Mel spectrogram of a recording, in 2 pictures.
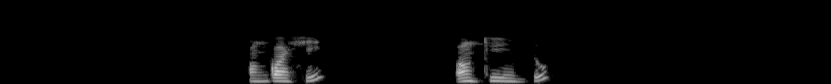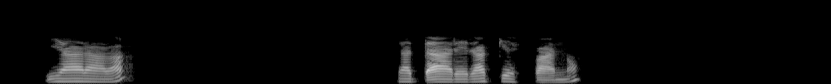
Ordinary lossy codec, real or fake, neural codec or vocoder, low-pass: AAC, 24 kbps; real; none; 3.6 kHz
